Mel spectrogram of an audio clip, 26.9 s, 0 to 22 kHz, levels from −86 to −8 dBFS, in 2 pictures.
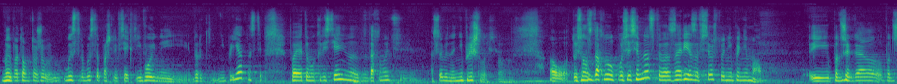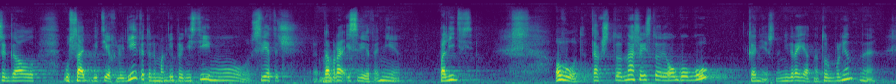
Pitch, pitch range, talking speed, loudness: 170 Hz, 155-190 Hz, 125 wpm, -21 LUFS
